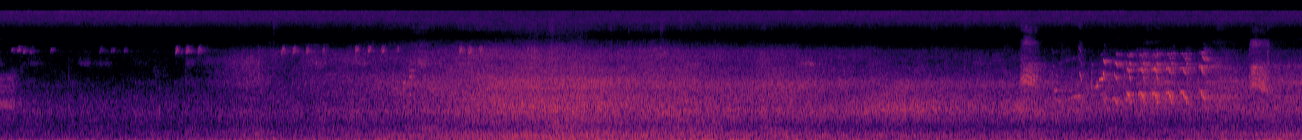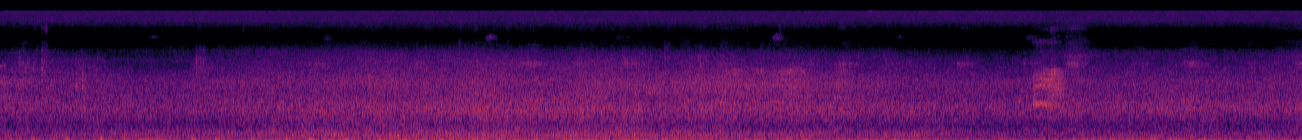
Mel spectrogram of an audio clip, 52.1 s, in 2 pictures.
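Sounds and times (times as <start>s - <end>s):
bird calling: 20.4s - 24.4s
steady low rumble: 24.4s - 36.4s.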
